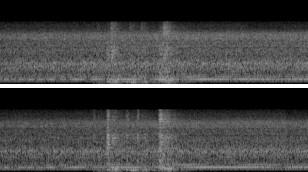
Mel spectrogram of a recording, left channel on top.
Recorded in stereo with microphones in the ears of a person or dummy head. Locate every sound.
0.9 s a zipper: 40° right (ahead or behind), 5 m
